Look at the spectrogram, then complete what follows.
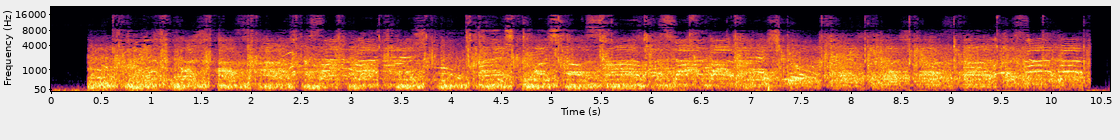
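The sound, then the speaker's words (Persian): Students chant protest slogans at Shahid Beheshti University, a loud, continuous mass of voices shouting in rhythmic unison, with the crowd's roar filling the whole passage. “دانشجویان امروز موضوع اصلی اعتراض‌هاشون رو به اون اختصاص دادن و حتی در شعارهاشون هم این موضوع برجسته بوده، مثل صدای این شعار رو که میتونیم الان بشنویم در دانشگاه شهید بهشتی.”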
